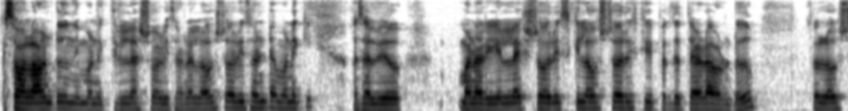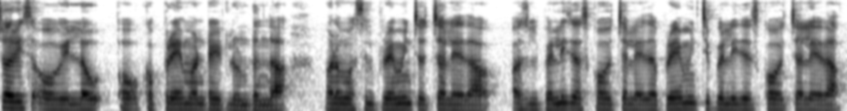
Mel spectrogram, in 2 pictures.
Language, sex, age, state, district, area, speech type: Telugu, male, 30-45, Andhra Pradesh, Sri Balaji, rural, spontaneous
